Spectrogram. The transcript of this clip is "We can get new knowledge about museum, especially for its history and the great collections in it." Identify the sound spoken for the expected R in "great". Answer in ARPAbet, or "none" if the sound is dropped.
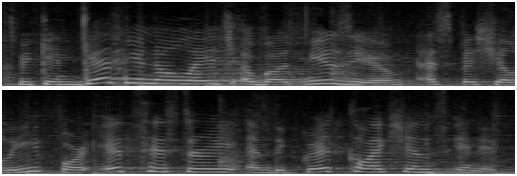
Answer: R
